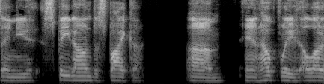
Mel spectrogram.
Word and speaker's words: Spica: I've uh look I I've produced it pronounced it speaker for years but the actual pronunciation is Spica uh and so uh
